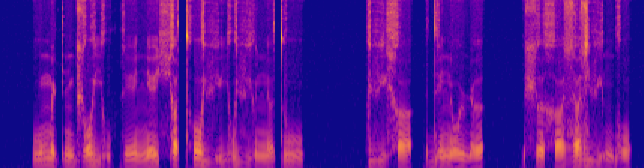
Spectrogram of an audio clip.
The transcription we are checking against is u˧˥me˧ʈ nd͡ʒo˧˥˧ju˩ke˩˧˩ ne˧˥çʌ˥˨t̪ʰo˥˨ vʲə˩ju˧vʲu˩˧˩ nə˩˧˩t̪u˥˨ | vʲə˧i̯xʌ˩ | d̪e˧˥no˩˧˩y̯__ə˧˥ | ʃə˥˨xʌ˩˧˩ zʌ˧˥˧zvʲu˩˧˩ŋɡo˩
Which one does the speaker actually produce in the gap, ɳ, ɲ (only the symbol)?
ɳ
